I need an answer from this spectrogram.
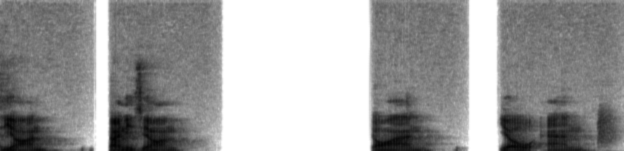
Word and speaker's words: yuan: Yuan, Chinese yuan. So you would say it faster.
